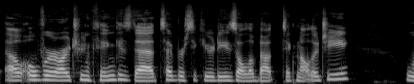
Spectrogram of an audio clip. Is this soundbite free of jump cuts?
yes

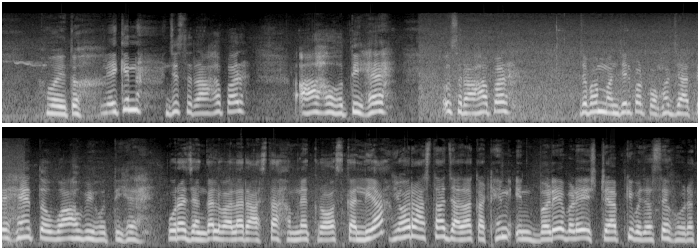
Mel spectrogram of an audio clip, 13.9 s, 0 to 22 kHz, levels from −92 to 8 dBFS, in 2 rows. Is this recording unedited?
no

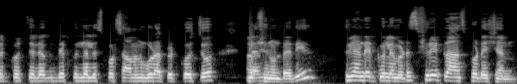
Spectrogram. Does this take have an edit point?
yes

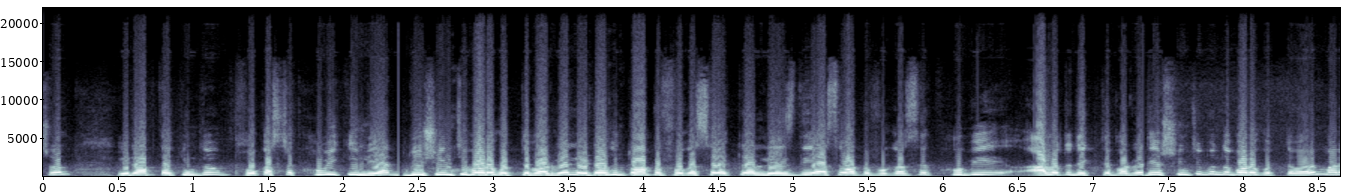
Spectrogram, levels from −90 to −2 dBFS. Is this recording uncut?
no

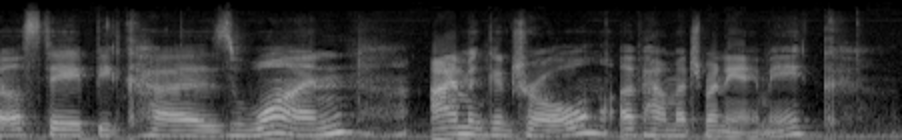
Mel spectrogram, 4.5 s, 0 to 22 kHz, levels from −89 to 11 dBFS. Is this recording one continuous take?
yes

